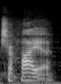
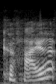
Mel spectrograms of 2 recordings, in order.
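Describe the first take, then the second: First: The name begins with a softer CH sound. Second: The name begins with a hard K sound. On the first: "sounds much like smoother, cleaner" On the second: "It is spelt like Kahaya, like K at the front"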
